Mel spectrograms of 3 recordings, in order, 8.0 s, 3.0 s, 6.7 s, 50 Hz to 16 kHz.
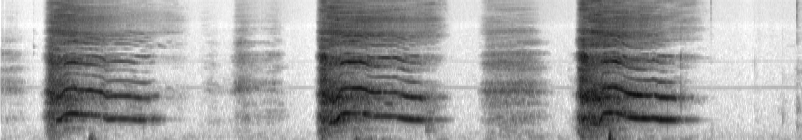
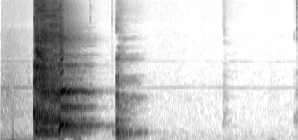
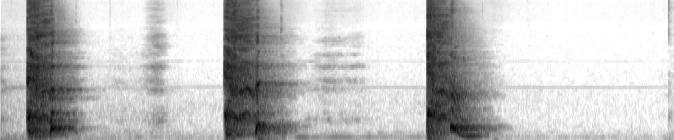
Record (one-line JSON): {"exhalation_length": "8.0 s", "exhalation_amplitude": 31107, "exhalation_signal_mean_std_ratio": 0.53, "cough_length": "3.0 s", "cough_amplitude": 32768, "cough_signal_mean_std_ratio": 0.33, "three_cough_length": "6.7 s", "three_cough_amplitude": 32768, "three_cough_signal_mean_std_ratio": 0.35, "survey_phase": "alpha (2021-03-01 to 2021-08-12)", "age": "65+", "gender": "Female", "wearing_mask": "No", "symptom_none": true, "symptom_onset": "9 days", "smoker_status": "Never smoked", "respiratory_condition_asthma": true, "respiratory_condition_other": false, "recruitment_source": "REACT", "submission_delay": "2 days", "covid_test_result": "Negative", "covid_test_method": "RT-qPCR"}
